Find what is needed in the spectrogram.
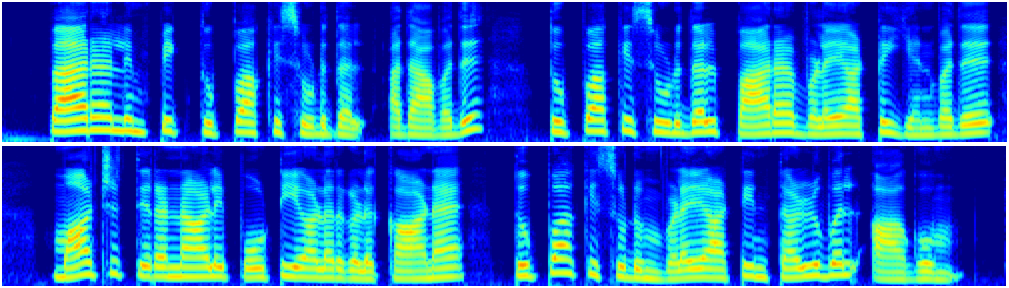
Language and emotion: Tamil, neutral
